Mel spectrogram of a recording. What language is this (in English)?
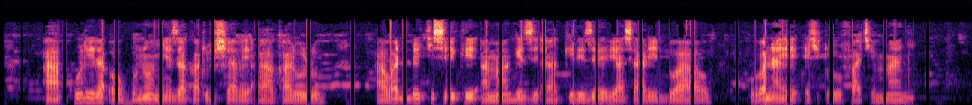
Ganda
